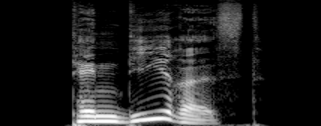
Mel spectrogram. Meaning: second-person singular subjunctive I of tendieren
- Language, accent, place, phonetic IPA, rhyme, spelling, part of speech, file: German, Germany, Berlin, [tɛnˈdiːʁəst], -iːʁəst, tendierest, verb, De-tendierest.ogg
